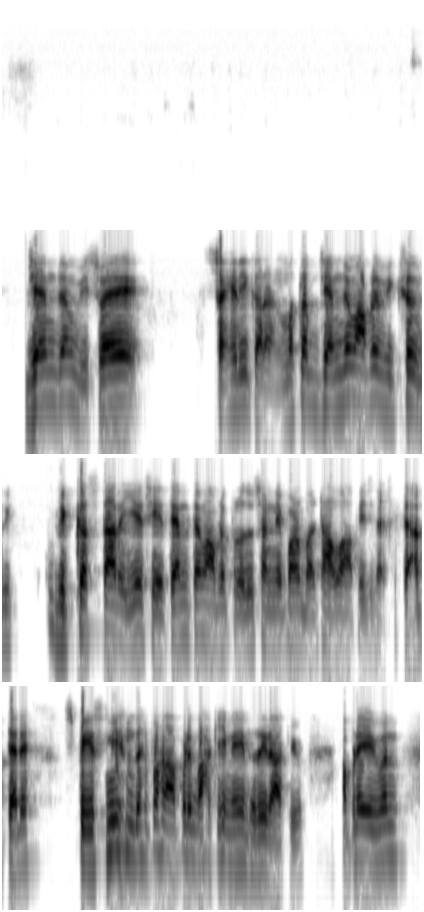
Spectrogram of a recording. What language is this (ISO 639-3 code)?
guj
